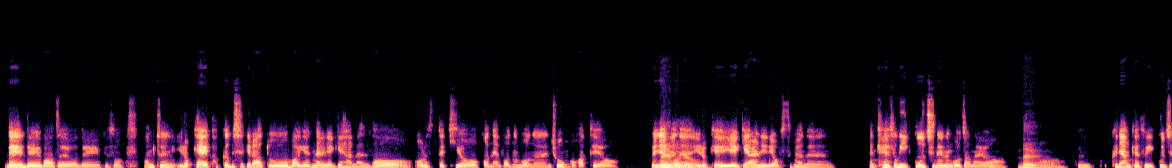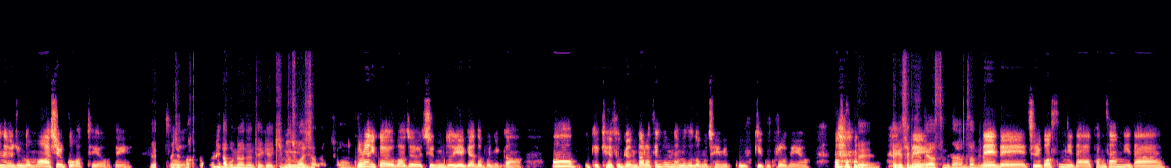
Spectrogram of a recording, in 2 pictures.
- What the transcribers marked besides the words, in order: sniff; tapping; laugh
- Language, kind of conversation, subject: Korean, unstructured, 어린 시절에 가장 기억에 남는 순간은 무엇인가요?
